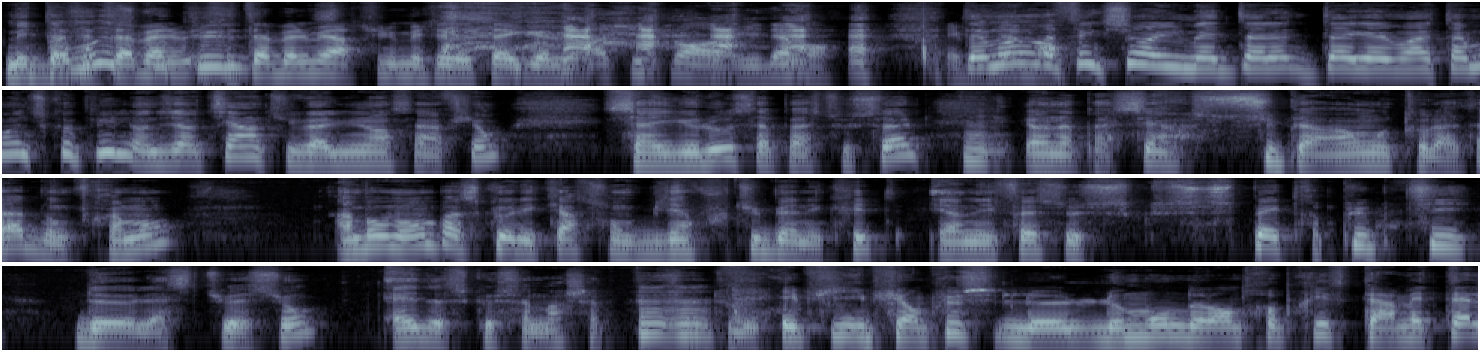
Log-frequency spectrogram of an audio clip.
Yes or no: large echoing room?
no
